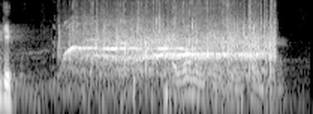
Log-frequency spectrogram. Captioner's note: applause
